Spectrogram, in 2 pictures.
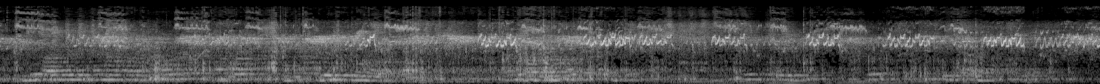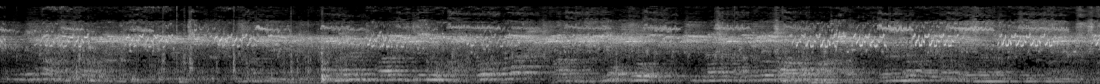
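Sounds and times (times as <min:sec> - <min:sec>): budgerigars chattering and squawking: 0:00.0 - 0:22.0.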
